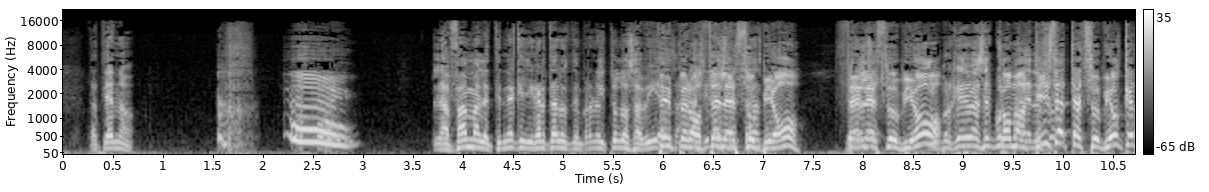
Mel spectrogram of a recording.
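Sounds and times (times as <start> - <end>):
speech: 0.2 - 0.8, 3.7 - 10.7
person crying and whimpering: 1.6 - 3.0.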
